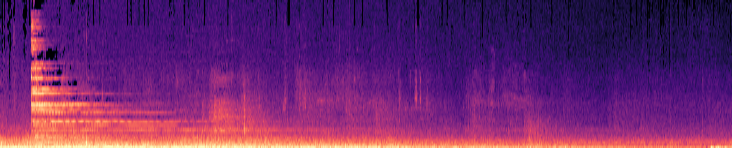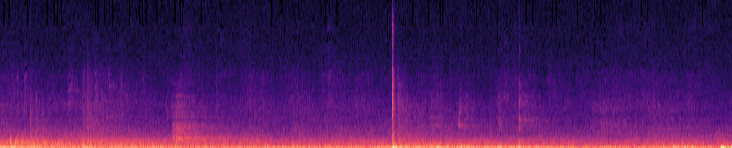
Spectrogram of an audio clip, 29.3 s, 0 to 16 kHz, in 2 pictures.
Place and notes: Prague, Czech Republic - Church of st. Antonin at Strossmayer square
Early evening at the Square of Strossmayer, in front and inside of the church of St Antonín Paduánský, The church was founded in the beginning of 20th century. First official name in 1908 was Bubenské Square, however was called In front of the church.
